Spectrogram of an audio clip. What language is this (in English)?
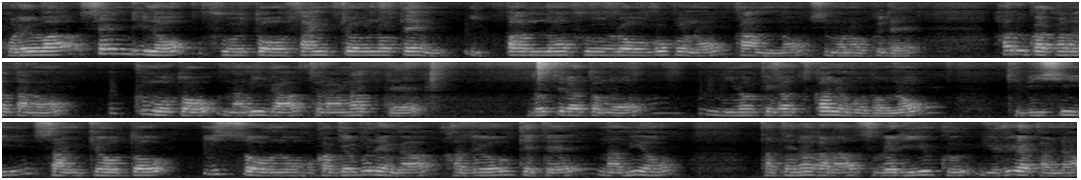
Japanese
